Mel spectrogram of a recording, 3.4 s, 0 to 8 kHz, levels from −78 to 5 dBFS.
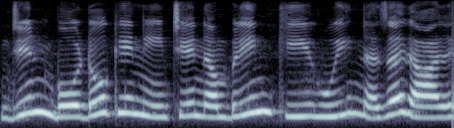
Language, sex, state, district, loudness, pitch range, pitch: Hindi, female, Jharkhand, Palamu, -13 LUFS, 265-345 Hz, 285 Hz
